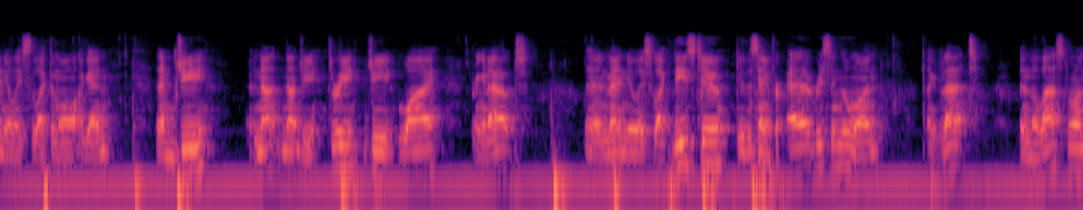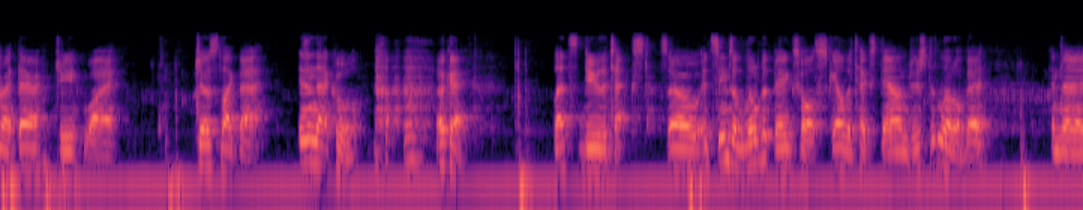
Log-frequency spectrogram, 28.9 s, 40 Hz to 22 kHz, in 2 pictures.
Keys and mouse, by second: 2.4 KP_3, 2.8 right click, 3.6-4.7 middle drag, 4.6 g, 6.8 KP_1, 7.4 a, 7.9-11.1 drag, 9.4 KP_3, 10.1 g, 12.4 KP_1, 13.9-15.1 drag, 14.5 KP_3, 15.1 g, 16.7 Tab, 17.4 click, 20.1-22.6 drag, 21.4 KP_1, 23.7 s.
